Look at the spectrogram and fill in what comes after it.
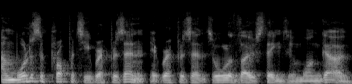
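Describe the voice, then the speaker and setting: Against a quiet background, a man with a British accent speaks at a very deep, low pitch. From Britain. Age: 50s. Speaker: property investor. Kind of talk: podcast interview.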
